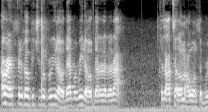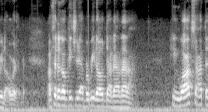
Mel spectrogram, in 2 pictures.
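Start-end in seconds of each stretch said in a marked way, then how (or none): 0.0-2.4 fast, offhand mock of his excuse; rushed. Imitating the boyfriend hurrying out for a burrito, rattled off fast. Mimics him rushing out. 5.1-6.8 fast, offhand mock of his excuse; rushed. Imitating the boyfriend hurrying out for a burrito, rattled off fast. Mimics him rushing out.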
